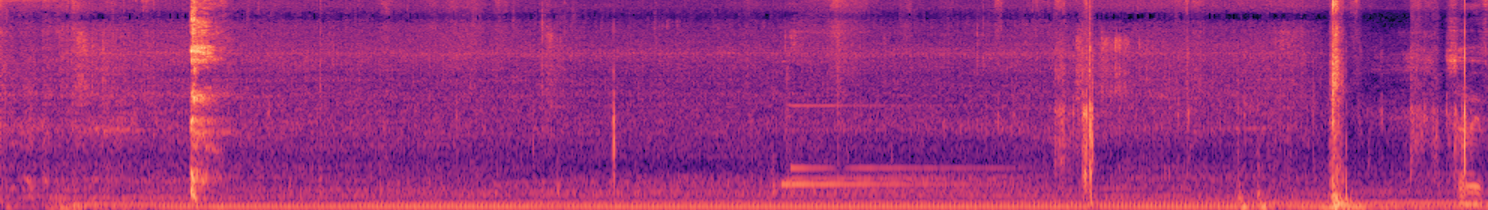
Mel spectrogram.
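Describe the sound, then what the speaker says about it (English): A car with full leather interior, heated seats and paddle-shift gearbox starts up: a brief cranking burst, then a steady low engine idle rumbling close by, with a couple of faint clicks and thumps inside the cabin. "Just start the car up."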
